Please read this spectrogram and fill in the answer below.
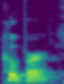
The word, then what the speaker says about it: Cowper: There are even godly Christians like William Cowper, whose name is actually, I guess, pronounced Cooper, but it's spelled Cowper, who have either attempted suicide or have been successful in committing suicide.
